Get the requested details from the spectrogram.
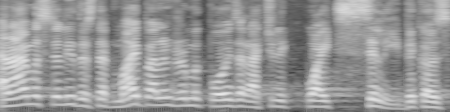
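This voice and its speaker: A man speaks very fast in an Odisha accent. His intonation is lively. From India (Odisha). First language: Oriya. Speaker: professor. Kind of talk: conference talk. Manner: animated.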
